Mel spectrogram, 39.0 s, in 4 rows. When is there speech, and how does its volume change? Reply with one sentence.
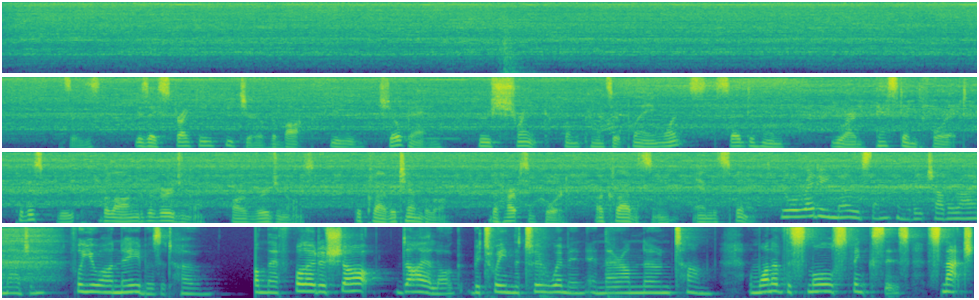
You can hear the speech from 10.3 to 38.9 s, at a steady volume.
